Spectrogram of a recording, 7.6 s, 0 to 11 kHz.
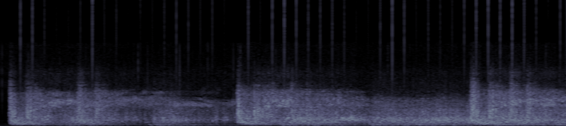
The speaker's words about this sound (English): For weeks, the long rows of 155s, long toms, had been in position. Their ammunition dumps well stocked, their breaches well oiled. These precision weapons laid down the most concentrated heavy artillery fire of this war.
